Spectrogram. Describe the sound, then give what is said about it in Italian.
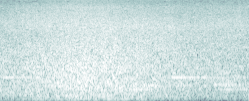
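Waves wash steadily onto a sandy beach, a continuous hissing surf that swells slightly and then eases back, fairly loud, with no voices. “La sabbia calda, l'acqua che mi scorre sui piedi.”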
